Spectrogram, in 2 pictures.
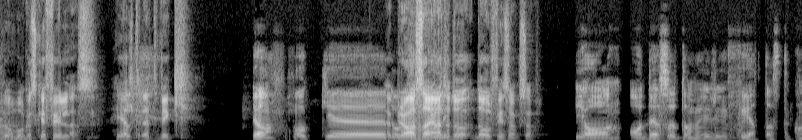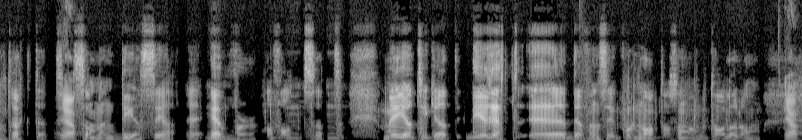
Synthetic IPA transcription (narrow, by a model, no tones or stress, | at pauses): pʰloːnbuːkəskafʏlːa̰s | heːlt̪ɾɛt̪ːvɪkː | jɑːɔkd̪ɔɾɑːssajnad̪d̪ɔlfɪnsɔksɔ | jɑːɔd̪ɛsʉ̟ːt̪ɔmæɖɛfeːt̪ast̪əkʰɔnt̪ʰɾakt̪ət̪sɔmɛnd̪eːseːɛvəɾhaɾfɔt̪ːsat̪mɛnjɑːɡ̚t̪ʰʏkːəɾat̪d̪ɛæɾɾɛt̪ːd̪ɛfɛnsiːvkʰɔɖɪnɑːt̪ɔsɔmːanbɛt̪ʰɑːlad̪ɔm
